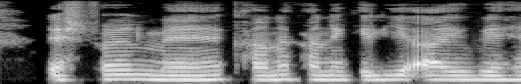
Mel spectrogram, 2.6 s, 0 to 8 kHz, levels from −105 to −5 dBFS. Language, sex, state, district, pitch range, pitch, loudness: Hindi, male, Uttar Pradesh, Etah, 150-165 Hz, 155 Hz, -17 LUFS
